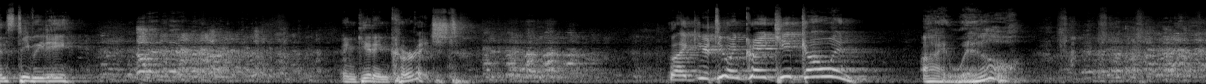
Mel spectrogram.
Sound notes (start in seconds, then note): 4.6 audience laughing; 10.5 audience laughing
